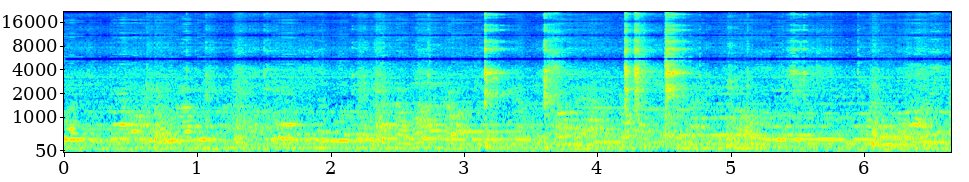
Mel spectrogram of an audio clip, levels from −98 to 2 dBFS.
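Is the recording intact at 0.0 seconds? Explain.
No. Imaging from sample-and-hold upsampling runs through the whole clip, 0.0 s included. Samples were simply repeated without smoothing, which fits an original rate near 11 kHz, so a mirrored copy sits at 5.5–11 kHz, about 10 dB down: a bright metallic fizz riding the sound.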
